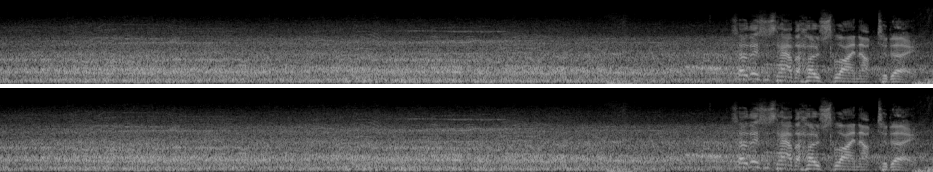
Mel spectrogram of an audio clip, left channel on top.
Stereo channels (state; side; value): identical; both; correlation 1.00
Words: So this is how the hosts line up today.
